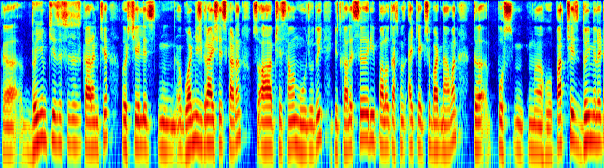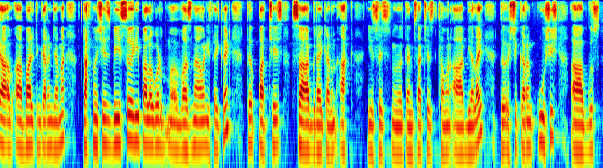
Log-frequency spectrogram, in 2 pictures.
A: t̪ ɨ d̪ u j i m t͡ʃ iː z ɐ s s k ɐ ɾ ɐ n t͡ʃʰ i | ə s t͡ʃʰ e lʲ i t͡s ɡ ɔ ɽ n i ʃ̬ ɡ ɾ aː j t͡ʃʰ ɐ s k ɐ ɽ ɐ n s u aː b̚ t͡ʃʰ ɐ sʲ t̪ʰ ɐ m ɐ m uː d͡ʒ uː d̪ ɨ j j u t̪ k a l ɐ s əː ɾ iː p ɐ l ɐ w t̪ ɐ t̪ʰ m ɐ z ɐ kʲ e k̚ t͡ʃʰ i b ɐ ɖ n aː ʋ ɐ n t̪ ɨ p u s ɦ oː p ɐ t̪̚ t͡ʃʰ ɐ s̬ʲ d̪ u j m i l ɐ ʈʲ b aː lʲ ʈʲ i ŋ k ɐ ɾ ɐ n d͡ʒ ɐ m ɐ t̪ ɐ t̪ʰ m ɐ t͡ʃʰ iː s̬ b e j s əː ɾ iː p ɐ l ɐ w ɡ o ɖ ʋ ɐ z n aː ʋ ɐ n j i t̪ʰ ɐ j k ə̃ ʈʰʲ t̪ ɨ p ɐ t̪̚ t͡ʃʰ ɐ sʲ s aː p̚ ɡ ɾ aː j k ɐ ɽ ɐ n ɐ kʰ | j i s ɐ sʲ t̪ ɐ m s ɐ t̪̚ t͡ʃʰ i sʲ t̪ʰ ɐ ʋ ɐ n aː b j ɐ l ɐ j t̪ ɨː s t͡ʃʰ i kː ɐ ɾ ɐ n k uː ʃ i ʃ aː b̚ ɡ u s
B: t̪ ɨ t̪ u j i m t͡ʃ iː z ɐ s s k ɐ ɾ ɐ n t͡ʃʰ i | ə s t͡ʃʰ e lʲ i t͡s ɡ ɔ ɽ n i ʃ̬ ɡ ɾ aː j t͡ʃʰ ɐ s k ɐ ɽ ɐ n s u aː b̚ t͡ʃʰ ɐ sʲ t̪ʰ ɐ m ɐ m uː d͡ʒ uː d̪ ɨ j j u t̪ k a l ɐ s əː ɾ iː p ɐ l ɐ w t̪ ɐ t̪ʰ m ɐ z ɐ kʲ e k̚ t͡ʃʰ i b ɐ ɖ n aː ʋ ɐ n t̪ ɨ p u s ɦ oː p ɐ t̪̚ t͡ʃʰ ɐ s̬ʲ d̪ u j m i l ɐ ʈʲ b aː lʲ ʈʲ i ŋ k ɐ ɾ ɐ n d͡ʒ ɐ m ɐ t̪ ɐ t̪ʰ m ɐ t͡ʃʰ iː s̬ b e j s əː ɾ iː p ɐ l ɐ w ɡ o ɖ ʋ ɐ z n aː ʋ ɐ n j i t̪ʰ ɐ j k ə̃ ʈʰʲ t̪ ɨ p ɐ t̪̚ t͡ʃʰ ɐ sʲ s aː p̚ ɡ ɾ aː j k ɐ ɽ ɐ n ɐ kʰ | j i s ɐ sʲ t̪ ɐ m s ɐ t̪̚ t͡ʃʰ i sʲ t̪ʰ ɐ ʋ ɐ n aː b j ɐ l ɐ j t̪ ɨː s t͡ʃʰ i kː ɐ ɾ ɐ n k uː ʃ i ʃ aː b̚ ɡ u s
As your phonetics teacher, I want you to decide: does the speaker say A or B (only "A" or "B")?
A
